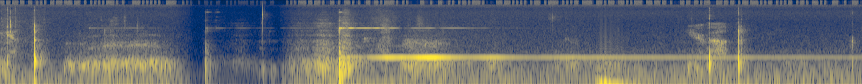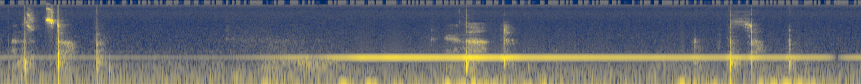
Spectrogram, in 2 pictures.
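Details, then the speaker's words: Simulated medical exam (ASMR role-play): struck tuning fork tone for a Rinne hearing test, placed on the bony mastoid process behind the ear, then moved in front of the ear, until no longer heard. "so now I am going to strike the tuning fork and put it on the Bony process behind the ear and then you just tell me when you stop hearing it"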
